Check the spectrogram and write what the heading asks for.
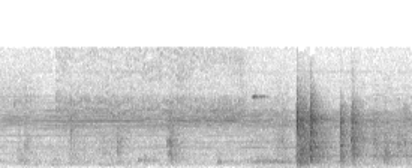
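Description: A few quick hissing bursts from a shining-spray can, about three seconds in, as more coat-shine spray is put on a horse's mane. Before them there is only faint rustling of hands working through the mane.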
